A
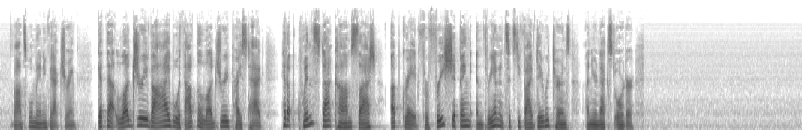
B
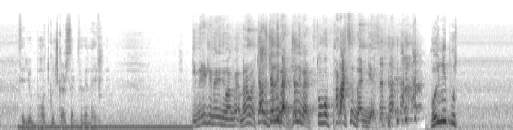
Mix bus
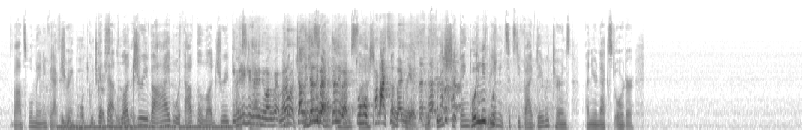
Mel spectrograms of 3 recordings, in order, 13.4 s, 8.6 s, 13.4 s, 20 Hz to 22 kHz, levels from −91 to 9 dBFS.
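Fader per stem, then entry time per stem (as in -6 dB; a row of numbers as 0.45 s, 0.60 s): -12.5 dB, -2.5 dB; 0.00 s, 0.65 s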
